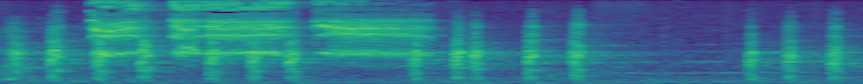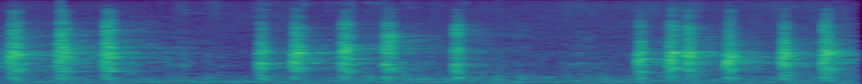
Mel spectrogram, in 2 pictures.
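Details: Domestic chickens: a loud, rasping squawk opens, then evenly spaced, sharp clucks follow in runs of four to six, with short quiet gaps between the runs.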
